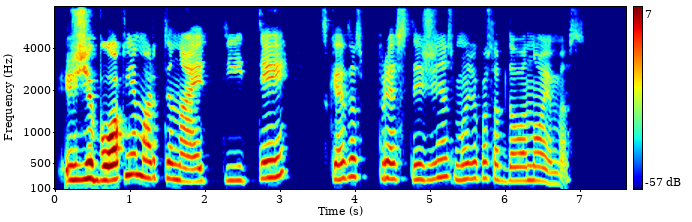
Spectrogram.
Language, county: Lithuanian, Vilnius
